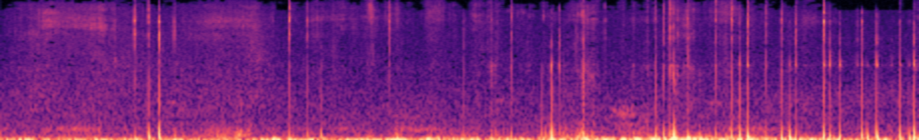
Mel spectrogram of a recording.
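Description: A solid cream-colored rectangular bar of soap, held in both hands, is scratched and tapped with long red acrylic nails. Quiet, sharp clicking taps with bright edges come in quick irregular bursts over soft scratchy rasping. Each tap dies away almost instantly.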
